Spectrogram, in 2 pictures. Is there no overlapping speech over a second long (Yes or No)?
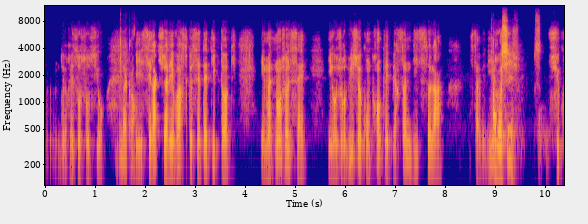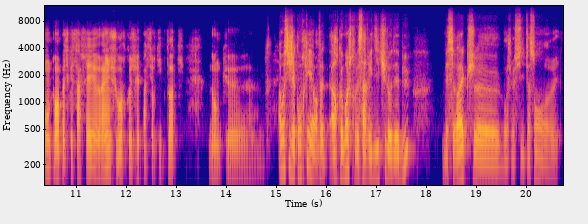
Yes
